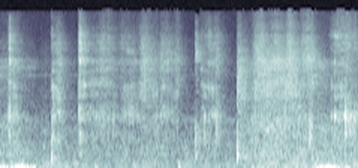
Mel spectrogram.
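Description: A utensil scrapes and clinks steadily around a bowl, making gritty, scratchy swishing sounds with a few sharper taps, as dry ingredients including half a teaspoon of sea salt are stirred together before being added to a pineapple batter.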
